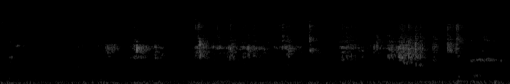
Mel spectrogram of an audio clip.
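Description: Faint eating sounds from bakso (meatball soup) eaten with a spoon and fork: chewing and slurping in short, irregular bursts, with a few small clicks.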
